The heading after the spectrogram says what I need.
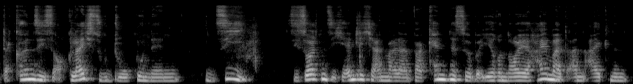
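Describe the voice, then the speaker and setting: Reading a novel aloud, a woman voices a grandmother character: a grumpy, sharp-tongued, sarcastic older woman who drives recklessly, and her tone is brusque and scornful. Her own voice is fairly low, brisk and warm, with a breathy edge.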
